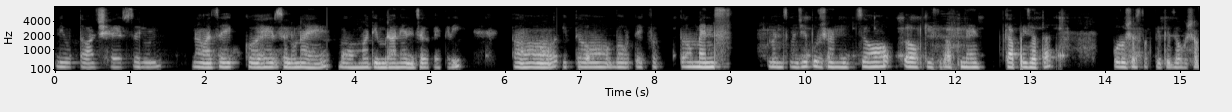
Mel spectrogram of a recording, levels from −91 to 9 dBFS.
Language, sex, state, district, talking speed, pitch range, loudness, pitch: Marathi, female, Karnataka, Belgaum, 105 wpm, 195-215 Hz, -21 LUFS, 205 Hz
